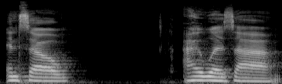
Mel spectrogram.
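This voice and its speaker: A young woman, an actress guest, chatting casually in a radio studio and telling animated stories with laughter. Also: fairly low pitch, drawn-out words. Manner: animated storytelling, laughing, loud when excited. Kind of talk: casual radio interview chat.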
